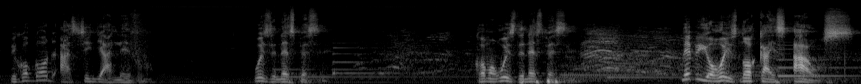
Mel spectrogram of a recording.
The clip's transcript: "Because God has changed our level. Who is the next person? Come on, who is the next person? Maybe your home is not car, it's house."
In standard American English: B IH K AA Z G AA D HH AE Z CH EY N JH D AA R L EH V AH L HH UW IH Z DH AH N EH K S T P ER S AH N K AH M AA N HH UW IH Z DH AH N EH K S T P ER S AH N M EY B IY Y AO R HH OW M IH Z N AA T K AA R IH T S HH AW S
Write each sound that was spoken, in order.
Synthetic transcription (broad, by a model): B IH K AA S G AA D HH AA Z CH EY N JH AA L EH V AH L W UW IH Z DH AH N EH K S T P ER S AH N K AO M AA N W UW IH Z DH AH N EH K S T P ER S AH N M EY B IY Y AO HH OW IH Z N AA T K AA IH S AW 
